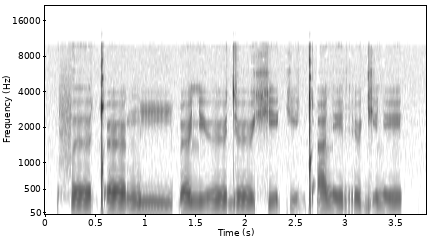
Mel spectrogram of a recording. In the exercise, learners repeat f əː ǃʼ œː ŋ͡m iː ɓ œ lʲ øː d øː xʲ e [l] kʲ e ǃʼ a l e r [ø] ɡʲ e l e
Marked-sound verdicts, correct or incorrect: incorrect, correct

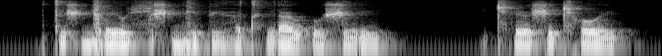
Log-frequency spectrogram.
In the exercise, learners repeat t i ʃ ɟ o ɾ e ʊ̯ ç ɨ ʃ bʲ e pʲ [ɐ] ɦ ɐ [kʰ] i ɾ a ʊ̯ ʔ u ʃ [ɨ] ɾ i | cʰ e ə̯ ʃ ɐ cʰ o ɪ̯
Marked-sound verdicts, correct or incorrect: correct, incorrect, correct

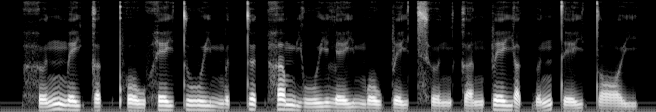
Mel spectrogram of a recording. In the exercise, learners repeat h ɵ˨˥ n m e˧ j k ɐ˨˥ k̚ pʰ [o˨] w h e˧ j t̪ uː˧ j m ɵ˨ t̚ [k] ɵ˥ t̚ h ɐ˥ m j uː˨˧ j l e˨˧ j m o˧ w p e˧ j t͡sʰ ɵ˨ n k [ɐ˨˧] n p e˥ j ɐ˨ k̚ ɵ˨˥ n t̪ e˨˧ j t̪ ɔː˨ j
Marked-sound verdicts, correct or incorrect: correct, incorrect, correct

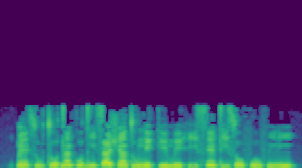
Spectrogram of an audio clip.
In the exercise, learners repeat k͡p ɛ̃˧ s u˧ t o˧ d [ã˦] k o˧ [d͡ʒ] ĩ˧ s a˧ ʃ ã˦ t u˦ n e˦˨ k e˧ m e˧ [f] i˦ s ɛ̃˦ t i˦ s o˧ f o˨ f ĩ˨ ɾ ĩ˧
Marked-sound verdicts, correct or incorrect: correct, incorrect, incorrect

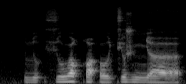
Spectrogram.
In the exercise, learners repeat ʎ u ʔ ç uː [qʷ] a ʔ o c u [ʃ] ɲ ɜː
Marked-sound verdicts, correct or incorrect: correct, incorrect

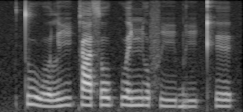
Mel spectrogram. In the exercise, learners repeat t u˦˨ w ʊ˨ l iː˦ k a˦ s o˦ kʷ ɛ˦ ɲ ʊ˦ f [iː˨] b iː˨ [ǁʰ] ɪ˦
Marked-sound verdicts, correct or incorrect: correct, incorrect

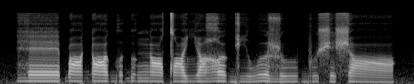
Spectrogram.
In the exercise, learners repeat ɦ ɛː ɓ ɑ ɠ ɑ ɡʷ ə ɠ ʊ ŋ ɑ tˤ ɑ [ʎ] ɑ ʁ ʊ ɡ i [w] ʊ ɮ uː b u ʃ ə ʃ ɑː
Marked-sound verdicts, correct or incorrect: correct, correct

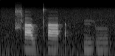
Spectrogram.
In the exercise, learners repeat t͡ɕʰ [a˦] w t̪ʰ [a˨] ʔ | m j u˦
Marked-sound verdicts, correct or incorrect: correct, incorrect

